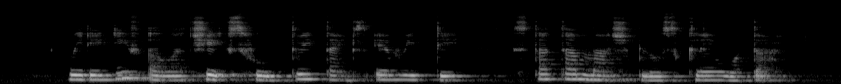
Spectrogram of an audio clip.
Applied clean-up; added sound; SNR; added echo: none; none; none; reverberation time 0.3 s.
